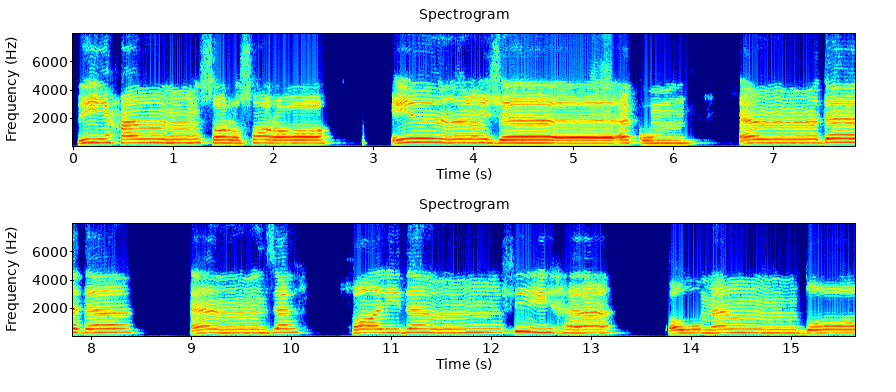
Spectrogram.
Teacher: على حسب انا بشوف الايه، سواء كان تنوين او نون ساكنه لقيتها من وراها حرف من حروف الاخفاء، مش بوضح النون اصلا ان هي موجوده، ولكن بعمل غنه دليل ان في نون، لكن مش بنطقها نطق كامل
